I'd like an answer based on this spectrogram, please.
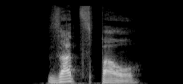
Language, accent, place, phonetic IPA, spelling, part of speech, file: German, Germany, Berlin, [ˈzatsˌbaʊ̯], Satzbau, noun, De-Satzbau.ogg
- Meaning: syntax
